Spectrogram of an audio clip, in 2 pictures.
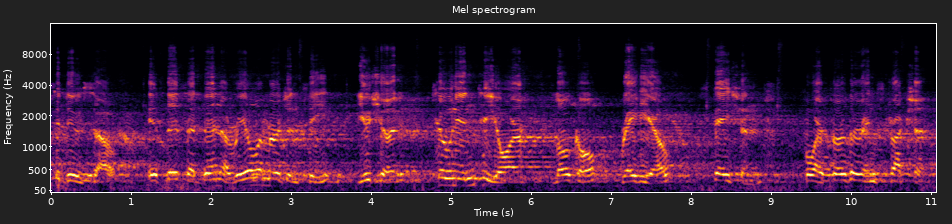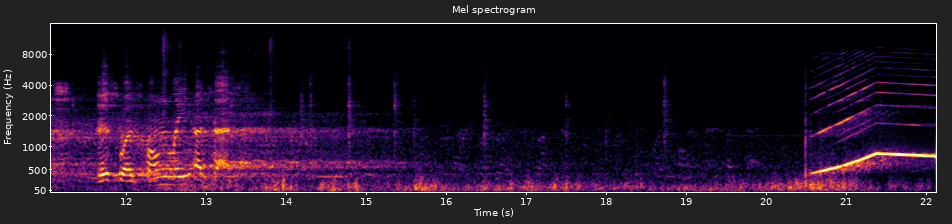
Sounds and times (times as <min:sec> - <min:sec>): Speech: 0:00.0 - 0:20.0.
